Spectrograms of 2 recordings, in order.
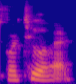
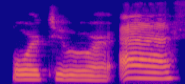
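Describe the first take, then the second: First: Said in the usual way. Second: Fortuitous wrongly drawn out, slow and split up; drawn-out mispronunciation. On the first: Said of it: "So nothing is drawn out". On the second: Shown as a demonstration. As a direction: drag out each part of fortuitous as a wrong example. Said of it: "So it's not".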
